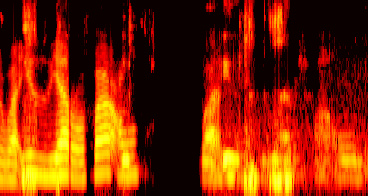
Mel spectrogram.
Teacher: Kemudian huruf zal sukun pastikan mengalir.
